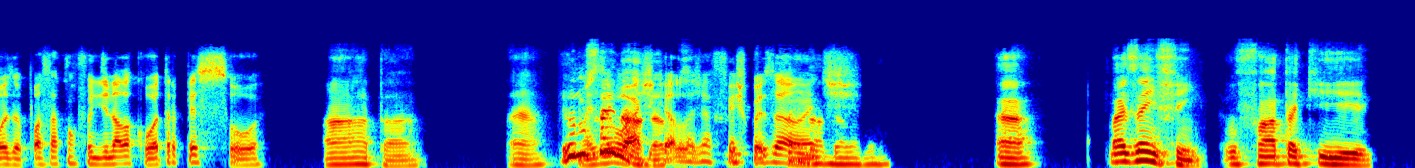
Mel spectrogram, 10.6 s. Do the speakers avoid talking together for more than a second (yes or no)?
no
